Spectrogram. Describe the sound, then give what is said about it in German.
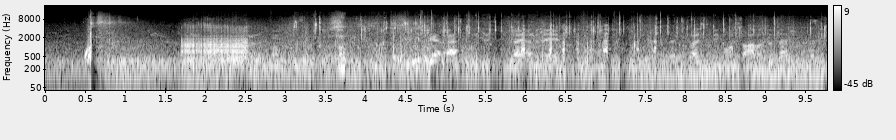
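A short, buzzy fart rips out for under a second, loud, during a golf tee shot on the US PGA Tour, against steady outdoor background noise with voices murmuring throughout. “Und auch hier war der Darm dementsprechend.”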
